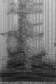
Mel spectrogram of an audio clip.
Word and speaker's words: NORML: Now, it's normal is short for National Organization for the Reform of Marijuana Laws. So it's spelled NORML.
